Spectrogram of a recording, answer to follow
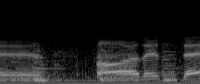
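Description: A man singing a slow Western ballad with instrumental accompaniment. A long held note ends about half a second in, and after a short quieter gap the next sung line begins about a second in.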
